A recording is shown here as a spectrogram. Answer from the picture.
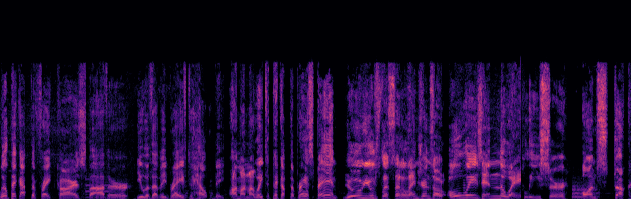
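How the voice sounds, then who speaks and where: In a cartoonish character voice, a man speaks at a fairly low pitch. His pace is fairly slow, with hardly any pauses. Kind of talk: children's cartoon voice acting. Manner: varied character voices.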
